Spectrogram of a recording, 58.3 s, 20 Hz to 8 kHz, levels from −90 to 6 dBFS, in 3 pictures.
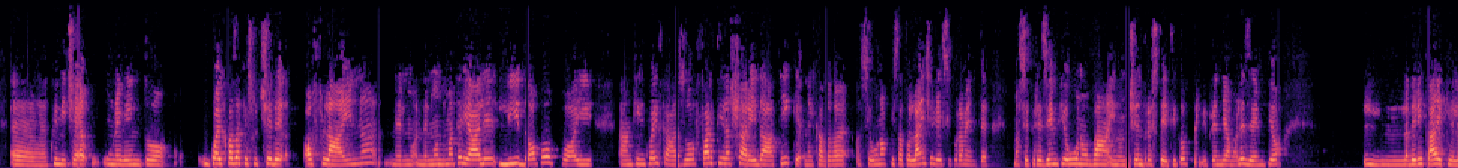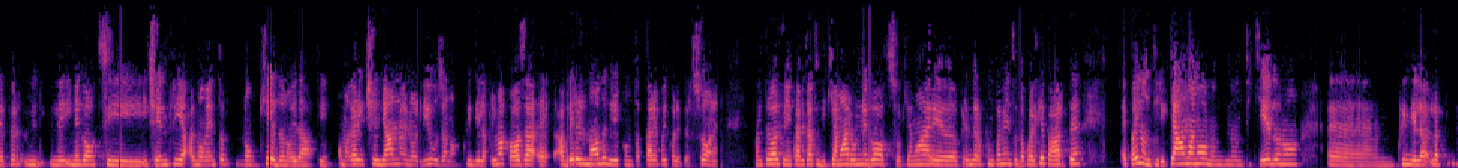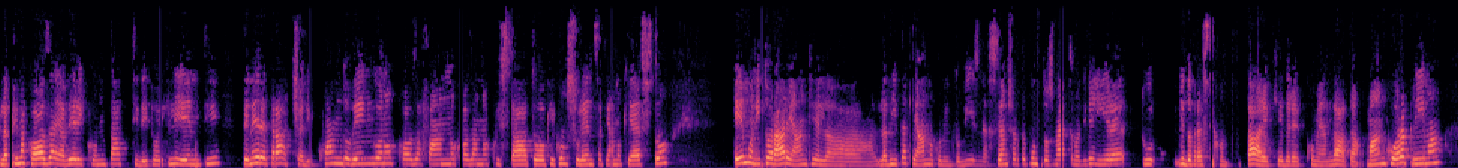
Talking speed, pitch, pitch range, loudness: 175 wpm, 225 Hz, 210-245 Hz, -23 LUFS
